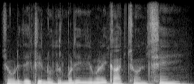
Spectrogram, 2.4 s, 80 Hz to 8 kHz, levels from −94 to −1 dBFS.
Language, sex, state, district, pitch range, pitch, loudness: Bengali, male, West Bengal, Alipurduar, 105-120 Hz, 110 Hz, -19 LUFS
